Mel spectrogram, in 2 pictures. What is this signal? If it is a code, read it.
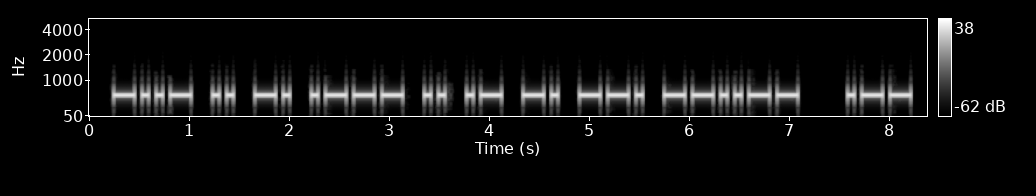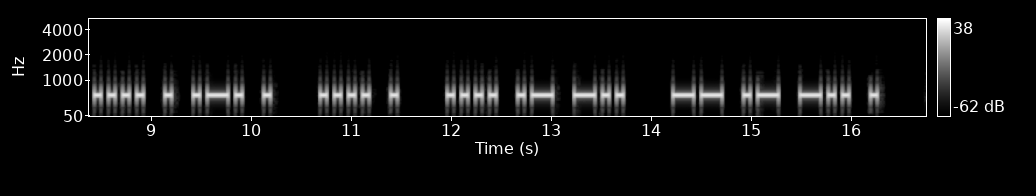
Morse code, heard as a keyed tone, about 17 wpm, 600 Hz. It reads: XINJIANG, WHERE HE HAD MADE
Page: Romanen Never af Ken Follet på engelsk.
